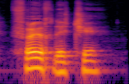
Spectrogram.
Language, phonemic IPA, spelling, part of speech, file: Dutch, /ˈvrøɣdəcə/, vreugdetje, noun, Nl-vreugdetje.ogg
- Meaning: diminutive of vreugde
